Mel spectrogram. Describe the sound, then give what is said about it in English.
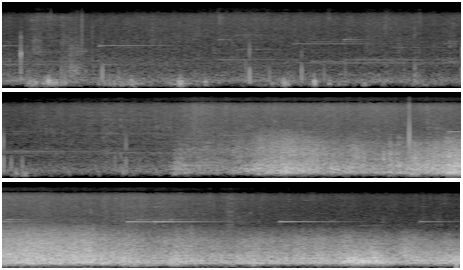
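Light rain patters softly with scattered drips, then a long, deep rumble of thunder swells in around halfway and rolls on steadily, growing fuller and louder toward the end. “I hope we can get one more rumble of thunder, would be nice.”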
